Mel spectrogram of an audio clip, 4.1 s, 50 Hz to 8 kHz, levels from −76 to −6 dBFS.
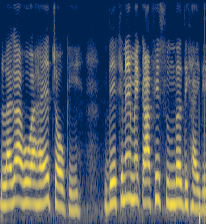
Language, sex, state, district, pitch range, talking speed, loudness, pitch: Hindi, female, Odisha, Khordha, 215-255 Hz, 145 wpm, -13 LUFS, 240 Hz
